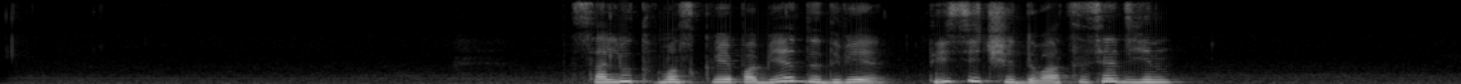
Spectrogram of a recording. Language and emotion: Russian, positive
